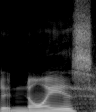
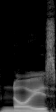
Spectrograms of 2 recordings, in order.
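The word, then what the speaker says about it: Noyes: And right across from here is a place called Noise. I think it's pronounced N O Y S Minnesota. There's some houses there of Noise, Minnesota.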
